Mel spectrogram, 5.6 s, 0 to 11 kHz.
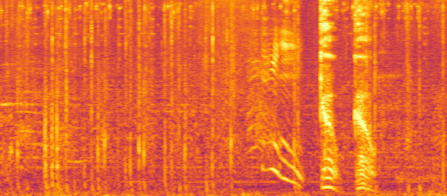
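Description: Hooves of a horse in the video game The Witcher 3 clip-clop steadily under quiet game ambience, with a horse's whinny near the end while someone speaks briefly.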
